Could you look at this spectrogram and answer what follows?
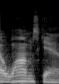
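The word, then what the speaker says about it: Wambsgans: by the way down you had the correct pronunciation oh thank you yeah wamscan yeah wombat thank you Omar and thank you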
